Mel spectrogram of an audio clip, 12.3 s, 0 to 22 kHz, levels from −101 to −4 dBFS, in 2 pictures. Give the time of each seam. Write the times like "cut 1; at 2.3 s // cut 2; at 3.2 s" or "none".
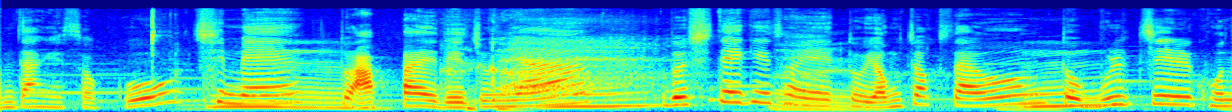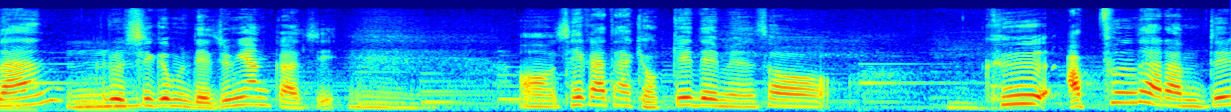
none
